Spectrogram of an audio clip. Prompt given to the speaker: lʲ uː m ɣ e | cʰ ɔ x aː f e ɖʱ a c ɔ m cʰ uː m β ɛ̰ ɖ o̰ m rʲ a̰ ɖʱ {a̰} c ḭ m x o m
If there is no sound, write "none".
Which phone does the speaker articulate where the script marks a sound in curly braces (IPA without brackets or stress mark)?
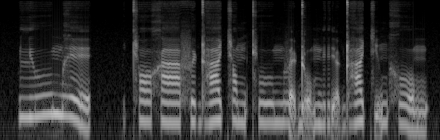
a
